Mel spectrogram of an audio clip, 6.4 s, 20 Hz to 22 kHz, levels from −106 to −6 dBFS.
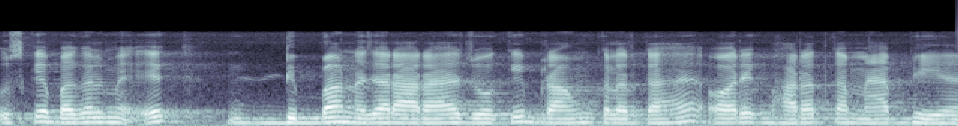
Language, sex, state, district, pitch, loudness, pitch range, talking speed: Hindi, male, Delhi, New Delhi, 135 Hz, -15 LUFS, 130-145 Hz, 205 wpm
